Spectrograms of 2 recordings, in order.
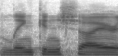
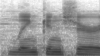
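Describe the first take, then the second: First: Every syllable is said fully, as spelled. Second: The syllables are shortened and run together. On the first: The speaker calls it wrong. "it's not" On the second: The speaker calls it right. "they just shorten it down"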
